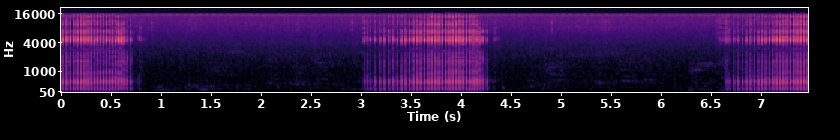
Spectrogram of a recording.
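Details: French Bulldog snoring while asleep: loud rattling snores of about a second each, roughly every three seconds, with quiet pauses between.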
